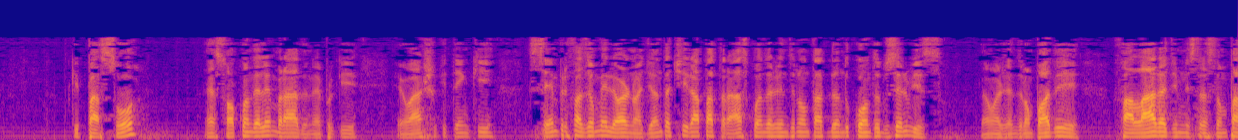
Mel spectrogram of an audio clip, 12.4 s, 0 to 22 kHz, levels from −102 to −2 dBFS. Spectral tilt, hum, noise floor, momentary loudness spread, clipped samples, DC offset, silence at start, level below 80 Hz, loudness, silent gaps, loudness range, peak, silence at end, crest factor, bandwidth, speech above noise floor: -5 dB/octave; none; -55 dBFS; 13 LU; under 0.1%; under 0.1%; 0.7 s; -50 dBFS; -27 LUFS; none; 4 LU; -6 dBFS; 0 s; 22 dB; 7.6 kHz; 28 dB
